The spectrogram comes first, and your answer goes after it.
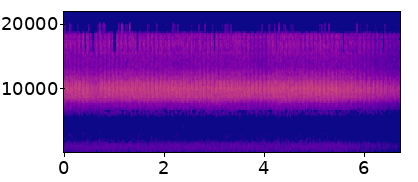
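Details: Crickets calling at night in a piercing, fast-pulsed trill that stays even for most of the clip, then fades slightly in the last second.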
